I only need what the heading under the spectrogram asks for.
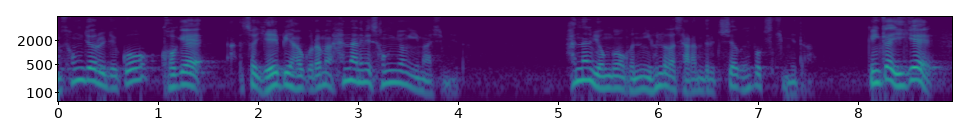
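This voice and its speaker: A man preaching a sermon in church as pastor, questioning members of the congregation by name and moving between loud exclamations and hushed low passages. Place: church sanctuary.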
